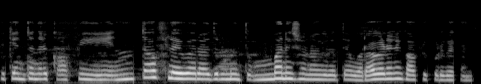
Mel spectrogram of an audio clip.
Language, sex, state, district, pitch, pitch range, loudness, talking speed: Kannada, male, Karnataka, Mysore, 240 Hz, 220-255 Hz, -17 LUFS, 175 wpm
